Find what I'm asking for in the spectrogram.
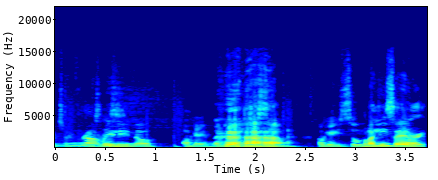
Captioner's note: laughs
